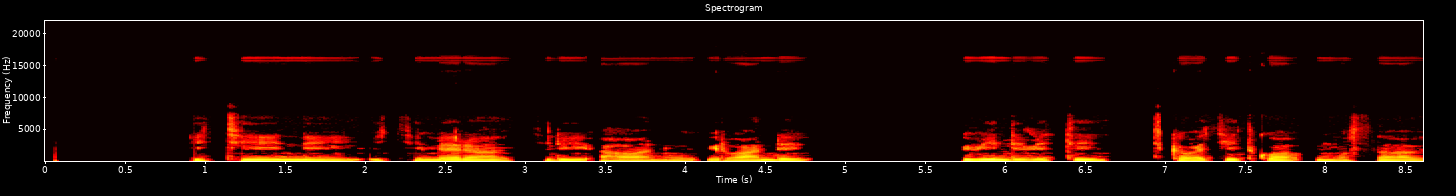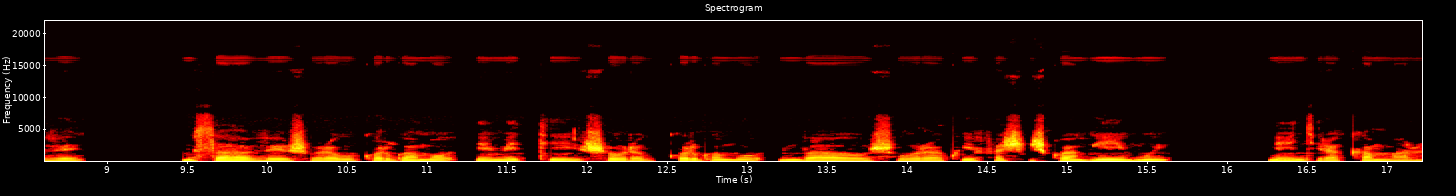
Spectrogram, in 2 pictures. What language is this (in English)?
Kinyarwanda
